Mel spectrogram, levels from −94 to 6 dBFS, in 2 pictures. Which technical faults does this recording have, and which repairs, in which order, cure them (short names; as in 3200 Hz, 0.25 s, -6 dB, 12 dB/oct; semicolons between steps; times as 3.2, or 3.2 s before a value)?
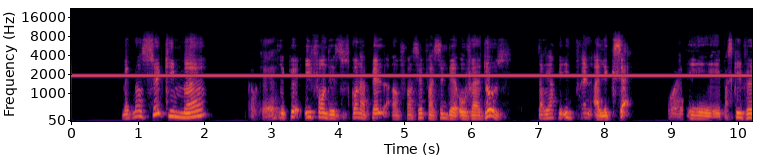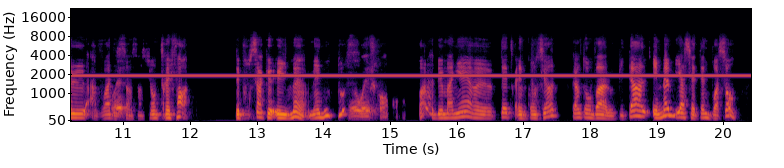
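tone 1900 Hz -37 dBFS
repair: notch 1900 Hz, Q 30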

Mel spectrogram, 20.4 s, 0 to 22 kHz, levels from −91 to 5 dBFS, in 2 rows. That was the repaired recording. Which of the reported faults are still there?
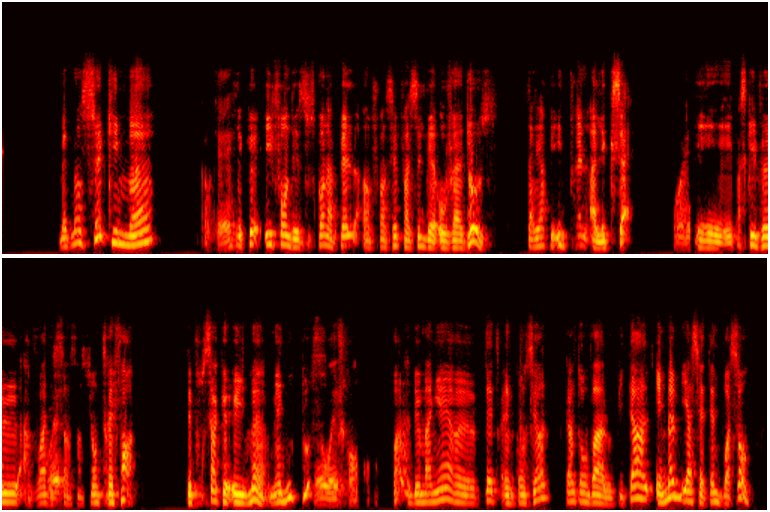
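none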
